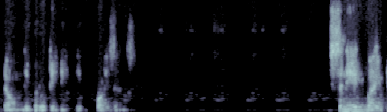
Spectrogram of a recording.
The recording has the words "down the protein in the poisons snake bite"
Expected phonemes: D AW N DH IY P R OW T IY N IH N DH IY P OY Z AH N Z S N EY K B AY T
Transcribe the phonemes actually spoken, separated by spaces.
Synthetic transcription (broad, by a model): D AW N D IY B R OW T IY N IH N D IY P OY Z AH N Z S N EY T B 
